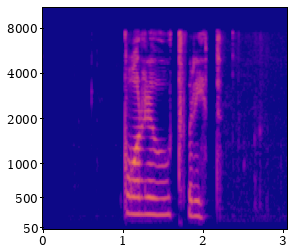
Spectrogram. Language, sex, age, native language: Icelandic, male, 9, Icelandic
